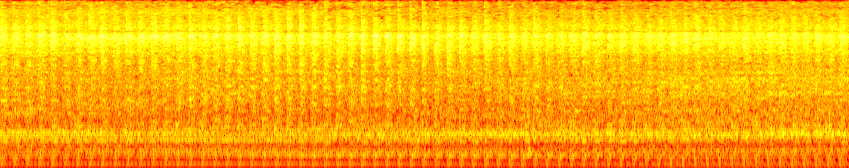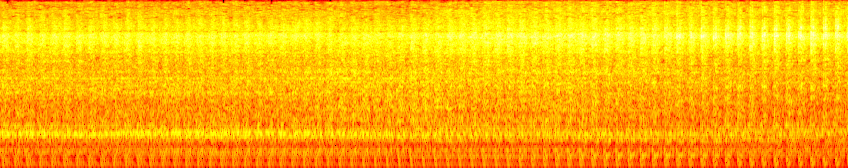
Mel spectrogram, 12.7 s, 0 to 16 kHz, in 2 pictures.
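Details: Bullet 500 cast-iron single-cylinder engine idling: slow, even thumping at about 220 beats a minute with steady loudness and no knocks or rattles. Healthy idle.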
